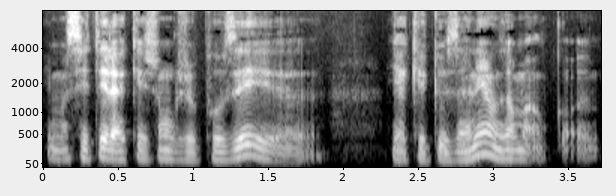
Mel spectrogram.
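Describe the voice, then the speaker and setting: Recorded near the microphone with no echo, this fairly low, slightly mellow male voice has a breathy edge. He's an author being interviewed, a native French speaker who reasons aloud at a measured pace, often restarting and using fillers.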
